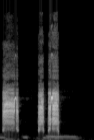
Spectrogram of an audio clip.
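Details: Black francolin (kala teetar) calling: one longer harsh, rasping burst followed after a pause by two quick grating notes, with a faint steady tone underneath.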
